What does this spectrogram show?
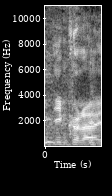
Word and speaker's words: Nicolas: And I have Nicolas, so I say Nicolas and pronounce it correctly. Nicolas is perfect, yeah.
